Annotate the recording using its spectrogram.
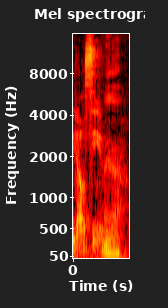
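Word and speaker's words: Dhalsim: That's another one that it took me a substantial amount of time to realize that it was supposed to be Dulcian.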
